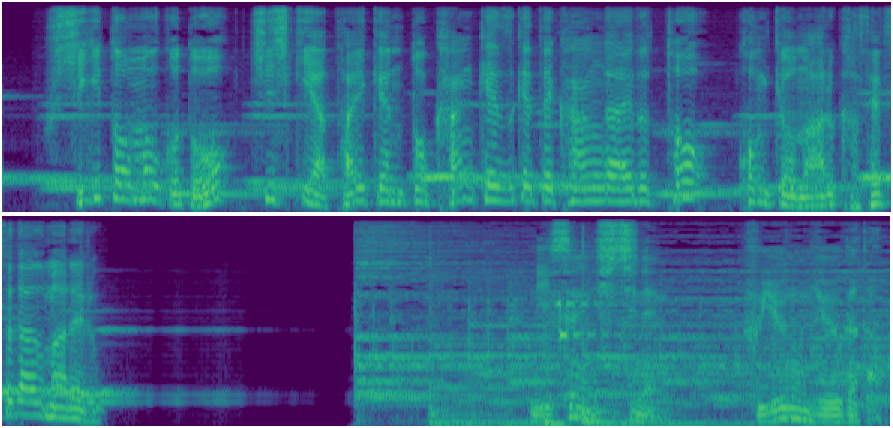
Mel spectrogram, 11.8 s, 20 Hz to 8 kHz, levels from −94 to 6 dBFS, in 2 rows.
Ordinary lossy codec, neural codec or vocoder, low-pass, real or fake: none; vocoder, 24 kHz, 100 mel bands, Vocos; 7.2 kHz; fake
